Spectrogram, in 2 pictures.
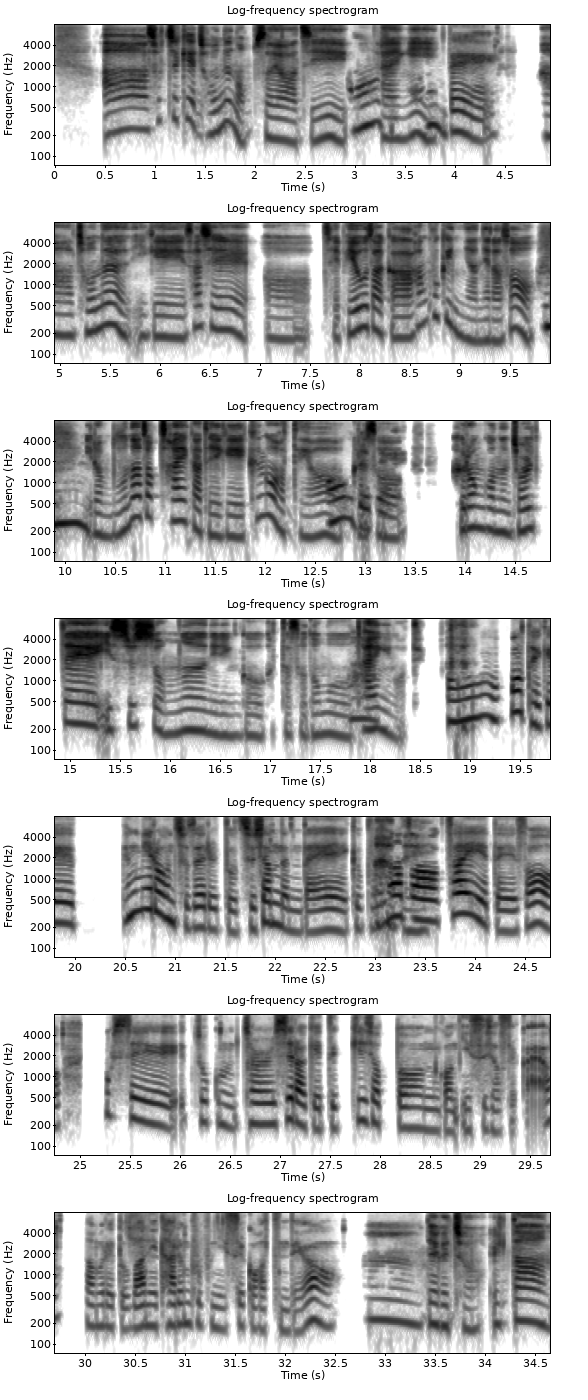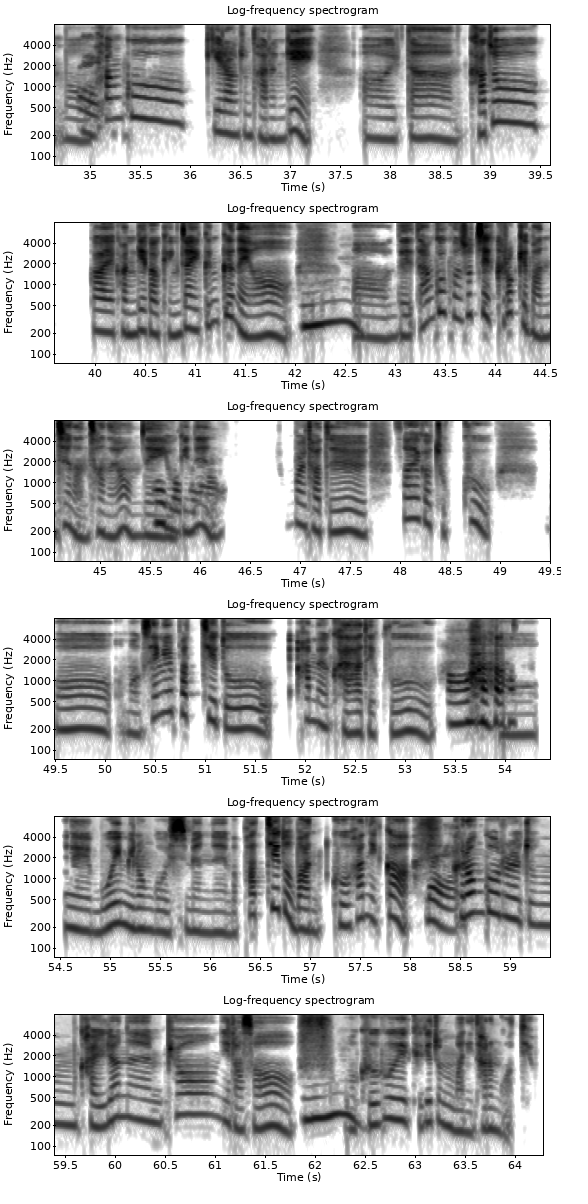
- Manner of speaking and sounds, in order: other background noise; gasp; laugh; laughing while speaking: "아"; laugh; laugh
- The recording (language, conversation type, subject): Korean, podcast, 시댁과 처가와는 어느 정도 거리를 두는 게 좋을까요?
